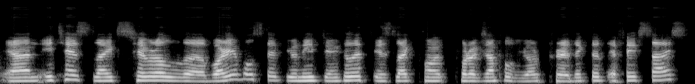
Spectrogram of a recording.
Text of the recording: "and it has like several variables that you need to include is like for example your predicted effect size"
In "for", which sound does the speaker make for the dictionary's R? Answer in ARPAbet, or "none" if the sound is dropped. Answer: R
